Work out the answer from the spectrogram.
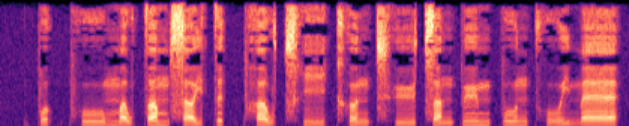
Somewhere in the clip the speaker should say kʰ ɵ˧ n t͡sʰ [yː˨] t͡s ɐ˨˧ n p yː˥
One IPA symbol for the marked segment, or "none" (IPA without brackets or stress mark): yː˨˥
